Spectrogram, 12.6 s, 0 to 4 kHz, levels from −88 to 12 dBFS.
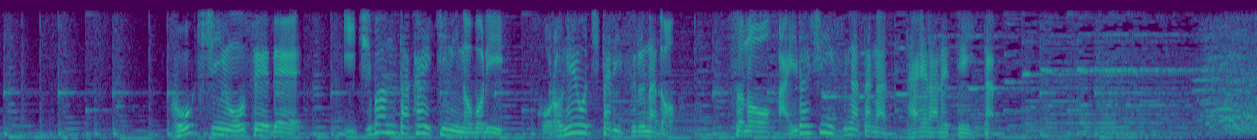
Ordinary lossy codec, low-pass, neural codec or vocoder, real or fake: none; 3.6 kHz; none; real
